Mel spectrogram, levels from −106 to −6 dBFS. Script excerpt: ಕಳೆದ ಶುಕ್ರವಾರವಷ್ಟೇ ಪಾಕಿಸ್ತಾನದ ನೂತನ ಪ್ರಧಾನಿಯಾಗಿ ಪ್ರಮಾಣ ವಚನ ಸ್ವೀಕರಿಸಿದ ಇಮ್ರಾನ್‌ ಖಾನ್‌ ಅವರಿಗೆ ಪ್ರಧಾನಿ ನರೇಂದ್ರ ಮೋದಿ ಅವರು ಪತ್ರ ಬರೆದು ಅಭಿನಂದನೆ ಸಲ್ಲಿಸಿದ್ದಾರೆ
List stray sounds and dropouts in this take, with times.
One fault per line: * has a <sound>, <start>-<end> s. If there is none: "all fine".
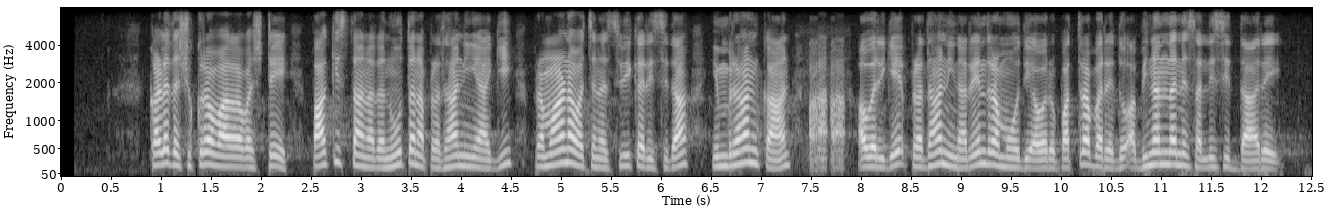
* has a laugh, 7.5-7.8 s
